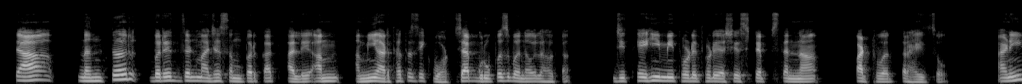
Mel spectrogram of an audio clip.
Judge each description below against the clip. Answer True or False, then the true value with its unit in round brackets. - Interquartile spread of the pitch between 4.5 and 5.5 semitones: False (3.0 semitones)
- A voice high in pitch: False (150 Hz)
